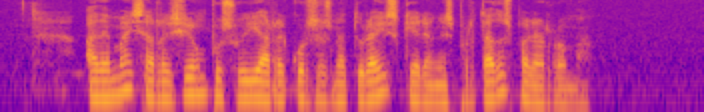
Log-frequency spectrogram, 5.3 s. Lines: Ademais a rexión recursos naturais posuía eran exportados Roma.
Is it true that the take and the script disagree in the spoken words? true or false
true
